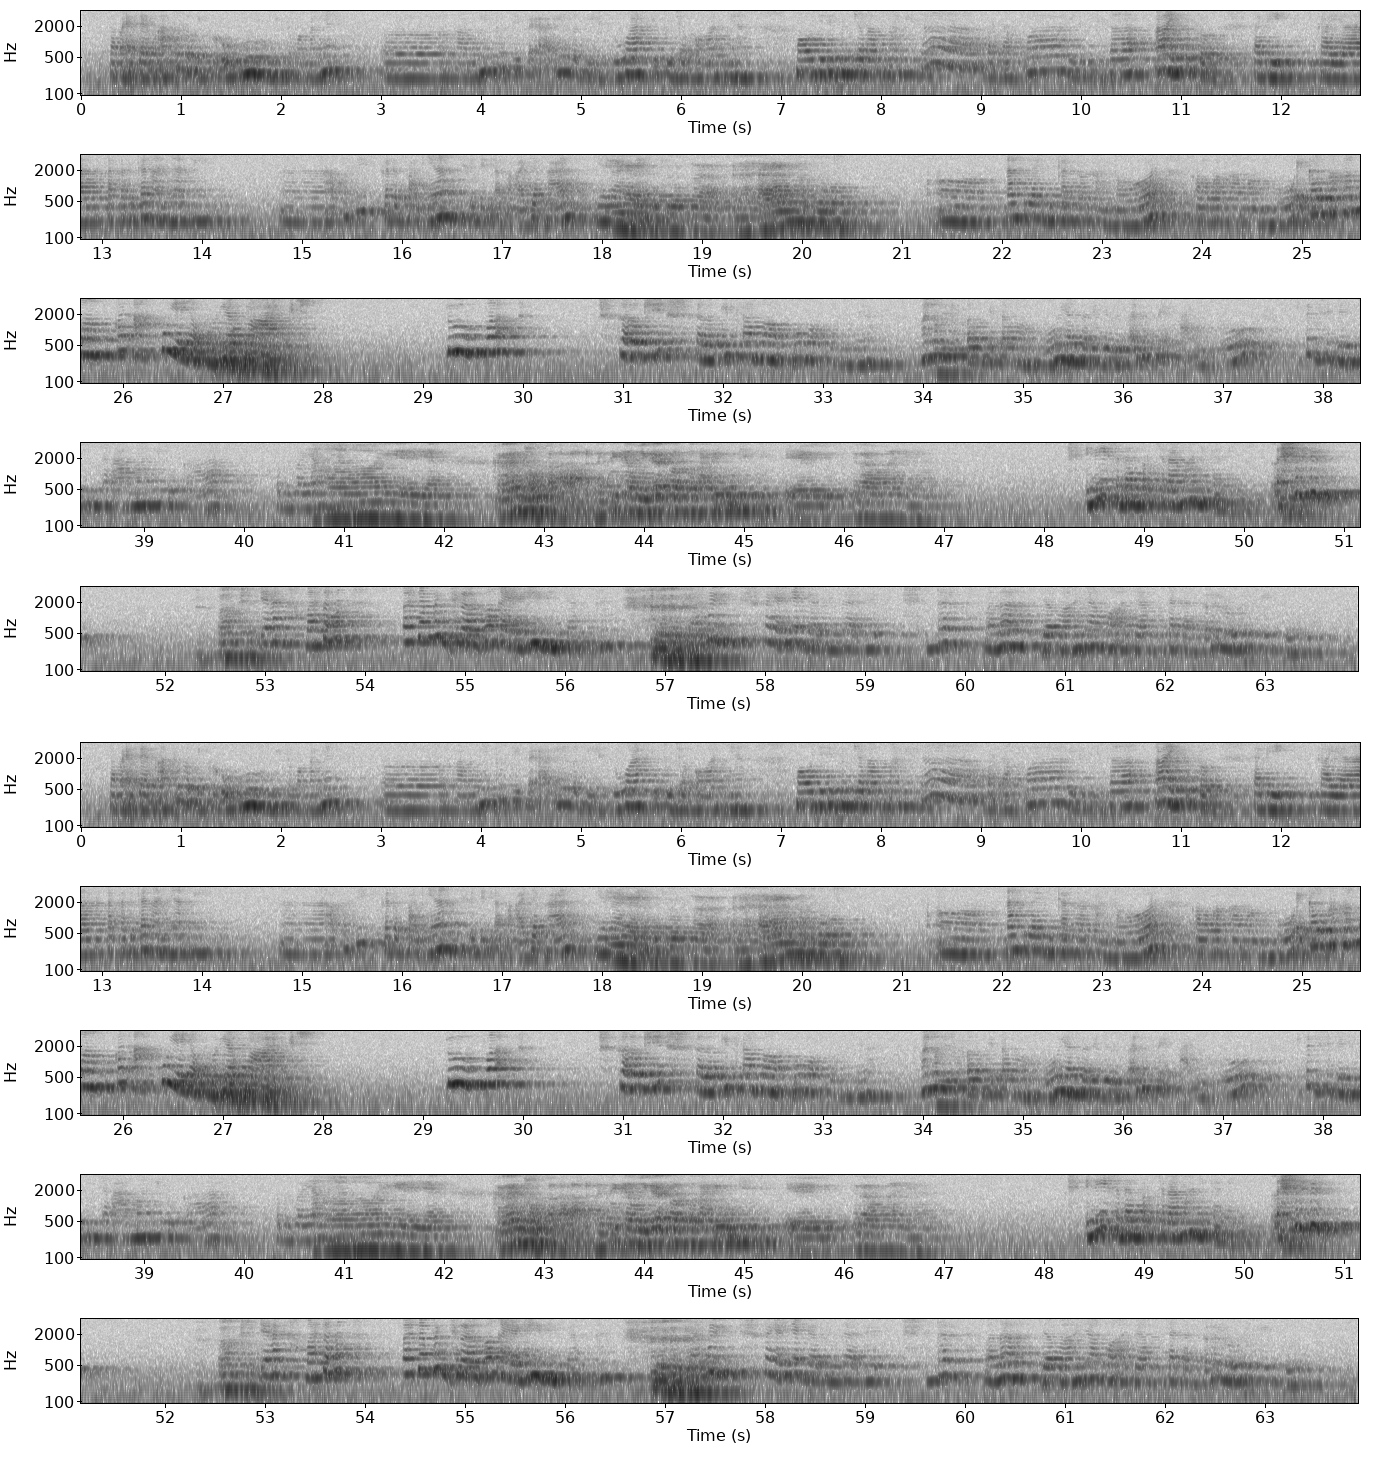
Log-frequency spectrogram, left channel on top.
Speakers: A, on the right; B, on the left.
A: sama SMA tuh lebih ke umum gitu makanya eh, kami tuh di PAI lebih luas gitu jangkauannya mau jadi penceramah bisa berdakwah gitu bisa ah itu tuh tadi kayak kakak tadi kan nanya nih eh, apa sih ke depannya bisa jadi apa aja kan Iya
B: iya
A: gak sih
B: betul Kak. Penasaran
A: hmm
B: aku.
A: Heeh. Nah, selain di kantor-kantor, kalau kakak mampu, eh kalau kakak mampu kan aku ya yang
B: <laughs>
A: kuliah, Mas. <laughs> Lupa. Kalau kita kalau kita mampu maksudnya. <laughs> Kalau
B: Iya.
A: kalau kita mampu yang dari jurusan PA itu kita bisa jadi penceramah gitu, Kak. Kebayang
B: Oh
A: nggak tuh?
B: iya iya. Keren
A: Heeh,
B: loh Kak.
A: gitu.
B: Nanti Kak Mega suatu hari
A: Mm-mm.
B: mungkin bisa ya jadi penceramah ya.
A: Ini sedang berceramah nih Kak nih. <laughs>
B: Oke.
A: Ya, masa masa penceramah kayak gini, Kak? <laughs>
B: <laughs>
A: Nggak bisa, <laughs> kayaknya nggak bisa deh. Ntar malah jamaahnya aku ajak bercanda terus gitu.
